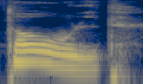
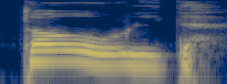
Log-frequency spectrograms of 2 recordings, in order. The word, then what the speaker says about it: told: En el pasado es told. Se pronuncia como si tuviera una u. Told.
